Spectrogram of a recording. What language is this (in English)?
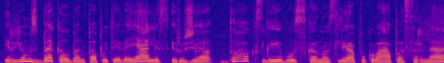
Lithuanian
